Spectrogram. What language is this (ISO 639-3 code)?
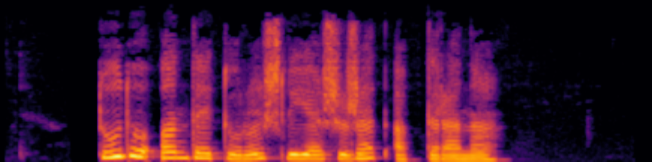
chm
